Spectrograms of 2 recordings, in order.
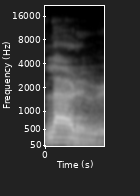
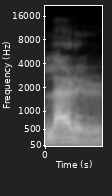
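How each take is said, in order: The two takes are said the same way.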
